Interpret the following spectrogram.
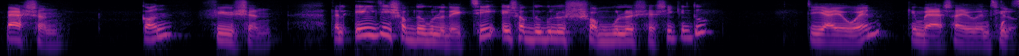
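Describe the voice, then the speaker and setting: A pronunciation teacher giving a spoken lesson, slowly spelling out letters and repeating words with care. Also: mid-range voice, a little mellow, dry recording, lo-fi sound. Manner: slow, deliberate spelling-out of letters.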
